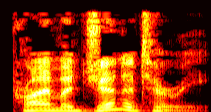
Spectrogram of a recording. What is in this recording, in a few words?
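"primogenitary", British English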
